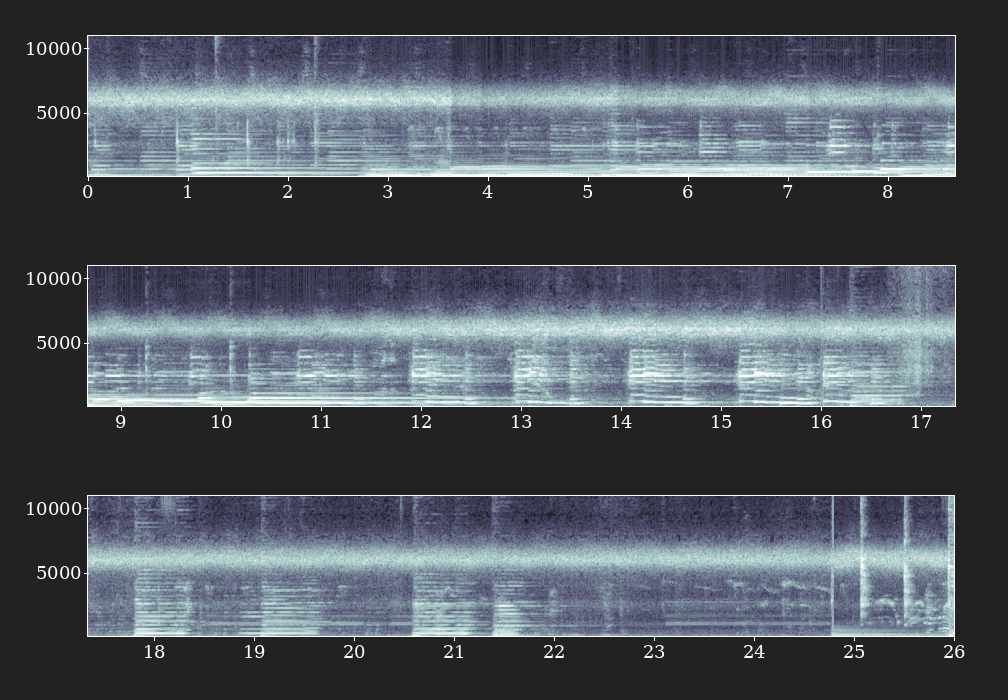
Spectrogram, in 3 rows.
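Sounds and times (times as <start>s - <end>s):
electric guitar notes: 0.0s - 26.0s
steady high hiss: 0.0s - 26.0s
low thumps: 16.0s - 22.9s.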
